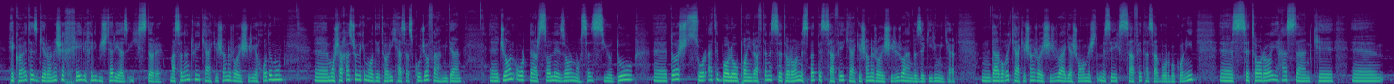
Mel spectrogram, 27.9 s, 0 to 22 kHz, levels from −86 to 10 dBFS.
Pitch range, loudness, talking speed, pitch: 150-185 Hz, -25 LUFS, 130 wpm, 165 Hz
